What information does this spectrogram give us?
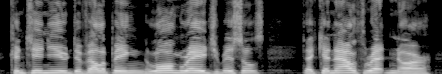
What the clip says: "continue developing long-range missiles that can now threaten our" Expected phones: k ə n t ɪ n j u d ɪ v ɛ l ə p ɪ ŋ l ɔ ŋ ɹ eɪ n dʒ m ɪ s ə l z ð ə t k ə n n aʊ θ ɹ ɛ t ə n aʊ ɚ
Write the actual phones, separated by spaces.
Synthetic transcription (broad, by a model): k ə n t ɪ n j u d ɪ v ɛ l ə p ɪ ŋ l ɔ ŋ ɹ eɪ dʒ m ɪ s l z ð ə t k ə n n aʊ θ ɹ ɛ t n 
